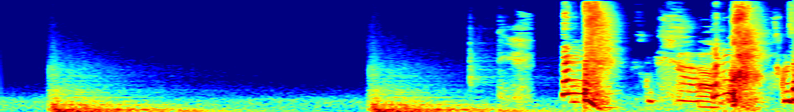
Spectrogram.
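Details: A few soft breathy bursts, then two loud explosive sneezes close together in a quiet room.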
